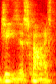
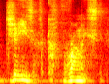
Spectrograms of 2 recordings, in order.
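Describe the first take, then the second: First: Said in the usual way. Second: Slow, stunned real shock. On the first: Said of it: "I'd reacted by saying". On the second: Real, not acted. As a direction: caught off guard by the sourness. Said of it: "I'd reacted by saying, "Jesus Christ," because, just 'cause I was surprised".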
